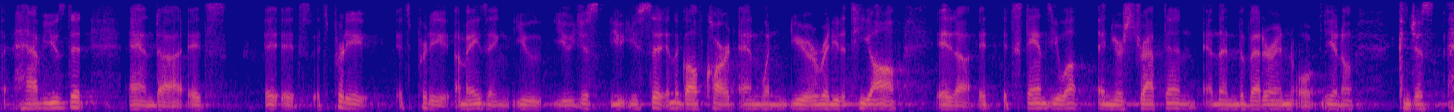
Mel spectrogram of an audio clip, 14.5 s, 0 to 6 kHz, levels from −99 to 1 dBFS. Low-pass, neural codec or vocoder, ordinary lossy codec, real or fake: 5.4 kHz; codec, 16 kHz, 8 kbps, FreqCodec, larger model; Opus, 16 kbps; fake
